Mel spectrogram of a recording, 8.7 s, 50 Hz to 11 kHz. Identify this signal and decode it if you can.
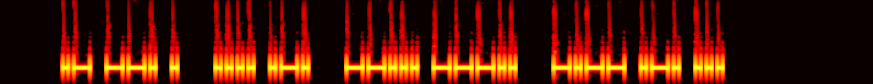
Morse code, heard as a keyed tone, about 21 wpm, 700 Hz. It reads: AGE HR 78 YRS
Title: K1USN SST QSO Practice 22wpm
